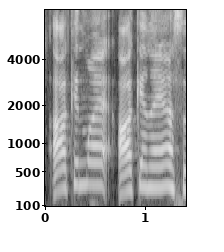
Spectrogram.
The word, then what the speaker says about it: Auchinloss: Auchinloss, is that his name? – Yes, you said that correctly.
